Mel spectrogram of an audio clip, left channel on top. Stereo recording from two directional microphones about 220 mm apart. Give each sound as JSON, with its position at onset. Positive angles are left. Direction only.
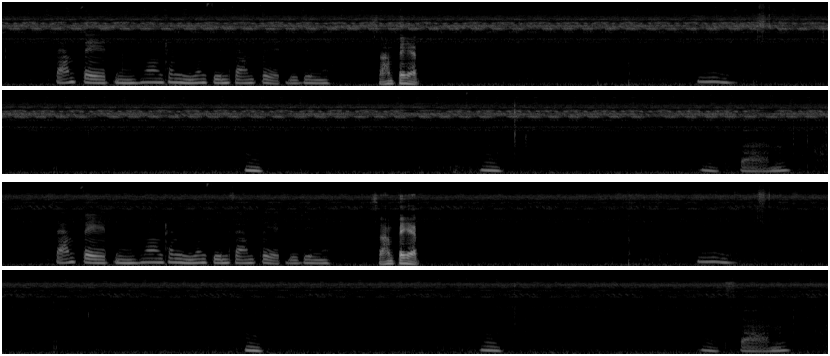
{"t": 0.5, "sound": "speech", "side_deg": -5}
{"t": 3.8, "sound": "speech", "side_deg": -35}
